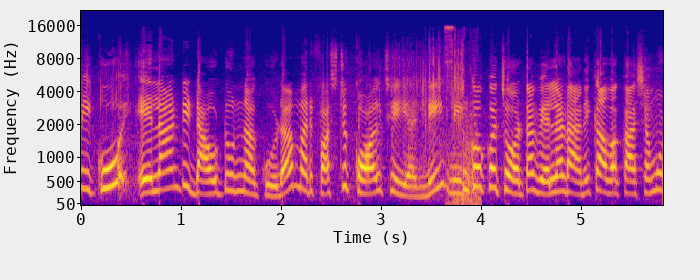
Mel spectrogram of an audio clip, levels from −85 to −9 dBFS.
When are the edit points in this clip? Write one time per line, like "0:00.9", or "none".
0:03.8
